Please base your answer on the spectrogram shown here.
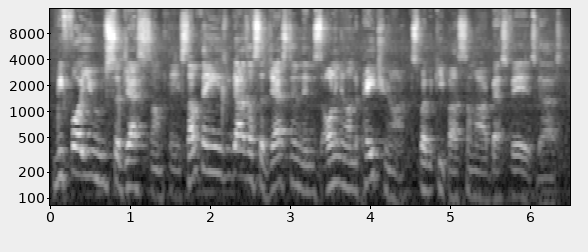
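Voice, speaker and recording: A man's voice: medium pitch, lively intonation, brisk, a little hiss or hum. Easygoing male reaction host, echoey room. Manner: easygoing, thanks supporters. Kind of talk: casual chat.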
